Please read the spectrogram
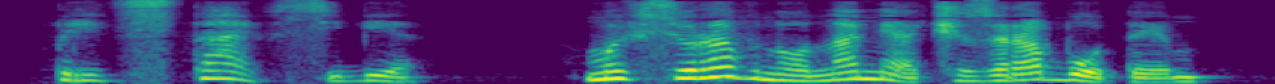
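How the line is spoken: Hissed. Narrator (Russian): зашипела она на Магнуса

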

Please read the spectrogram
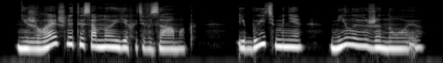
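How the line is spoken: Tender king's voice. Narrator (Russian): король ласково посмотрел на нее, сказал

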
